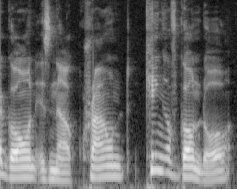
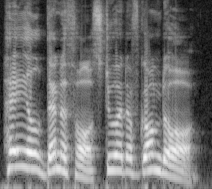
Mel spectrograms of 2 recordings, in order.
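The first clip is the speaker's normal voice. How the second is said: higher and louder, ceremonious announcement; mock herald call; 10 semitones higher, 7 dB louder than usual. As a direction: proclaim it like a pompous herald. Herald greeting the steward.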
